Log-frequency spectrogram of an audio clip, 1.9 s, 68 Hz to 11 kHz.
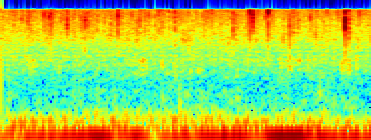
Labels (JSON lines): {"label": "anthrophony, boat engine", "recorder": "SoundTrap 500"}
